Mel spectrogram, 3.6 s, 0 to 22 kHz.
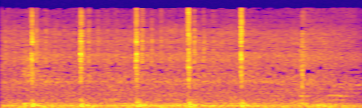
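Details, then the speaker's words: Rattle from the dash since the instrument cluster was replaced 15,000 miles ago: light, uneven plastic ticks about twice a second over low road rumble, something loose behind the dash. "customer States after the instrument cluster was replaced fifteen thousand miles ago there is now a rattle from the dash"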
